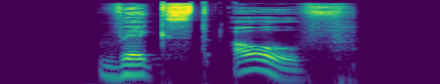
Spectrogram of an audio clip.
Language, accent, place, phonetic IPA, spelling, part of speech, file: German, Germany, Berlin, [ˌvɛkst ˈaʊ̯f], wächst auf, verb, De-wächst auf.ogg
- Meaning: second/third-person singular present of aufwachsen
